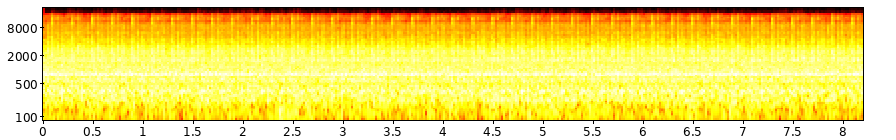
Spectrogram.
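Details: ZMZ 402 engine, cold, not yet warmed up, idling about 550-600 rpm, oil pressure about 3.5: light sharp metallic tap about two and a half times a second; piston pin knock from play between pin and connecting rod on all 4 cylinders.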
